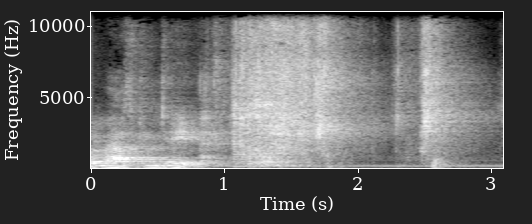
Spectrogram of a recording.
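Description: Tape rips as it is pulled off a roll.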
